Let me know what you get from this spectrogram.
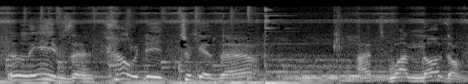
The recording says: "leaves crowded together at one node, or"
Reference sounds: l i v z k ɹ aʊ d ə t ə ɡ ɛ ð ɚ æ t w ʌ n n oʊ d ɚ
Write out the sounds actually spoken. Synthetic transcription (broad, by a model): l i v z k aʊ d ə t ə ɡ ɛ ð ɚ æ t w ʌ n n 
